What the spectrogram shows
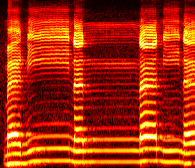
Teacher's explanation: nun sukun ketemu Nun dia diidghamkan atau didengungkan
